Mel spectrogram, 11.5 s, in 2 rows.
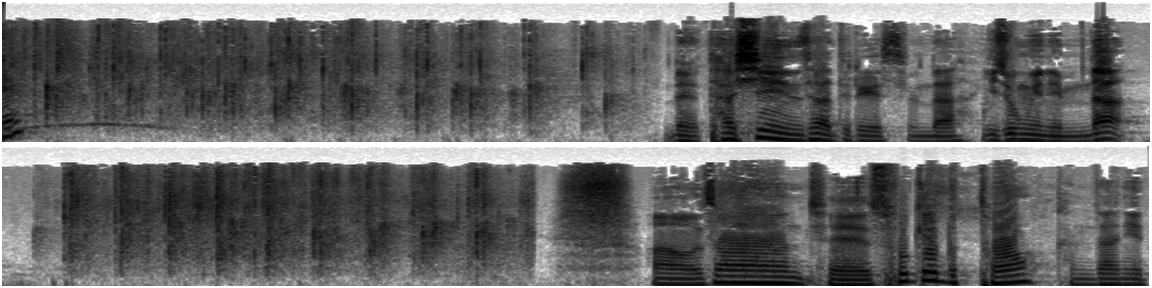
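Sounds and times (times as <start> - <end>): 
audience applause: 0.0 - 3.3, 5.9 - 8.4
speech: 3.3 - 5.7, 9.0 - 11.4.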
